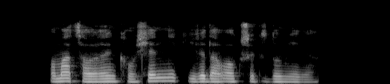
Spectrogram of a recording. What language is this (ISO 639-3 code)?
pol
